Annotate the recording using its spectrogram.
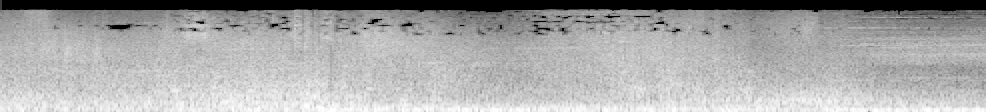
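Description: A video game structure bursts apart with a booming blast.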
